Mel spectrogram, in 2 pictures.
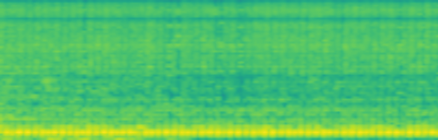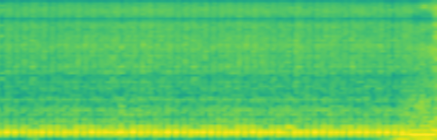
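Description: Fast, steady snare drum roll over a low sustained drone: a broadcast suspense sound effect for the bonus reveal.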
